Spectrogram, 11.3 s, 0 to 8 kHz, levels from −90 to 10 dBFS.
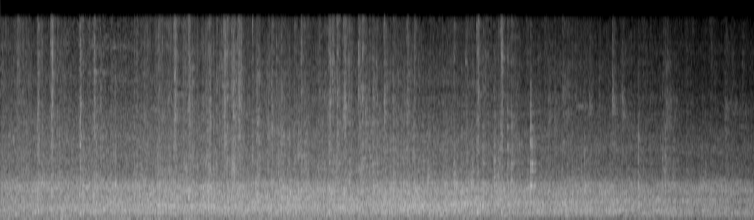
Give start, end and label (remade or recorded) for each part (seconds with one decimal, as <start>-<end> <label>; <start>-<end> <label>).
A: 0.0-1.0 remade; 1.0-2.1 recorded; 2.1-11.3 remade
